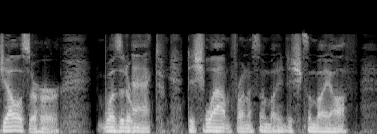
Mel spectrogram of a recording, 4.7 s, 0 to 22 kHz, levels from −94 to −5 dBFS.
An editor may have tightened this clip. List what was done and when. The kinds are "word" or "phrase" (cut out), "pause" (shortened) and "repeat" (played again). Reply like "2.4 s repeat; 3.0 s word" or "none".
1.7 s word; 2.6 s word; 3.8 s word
